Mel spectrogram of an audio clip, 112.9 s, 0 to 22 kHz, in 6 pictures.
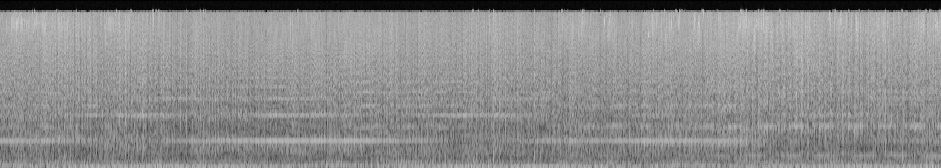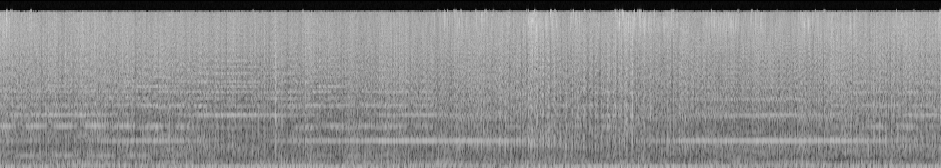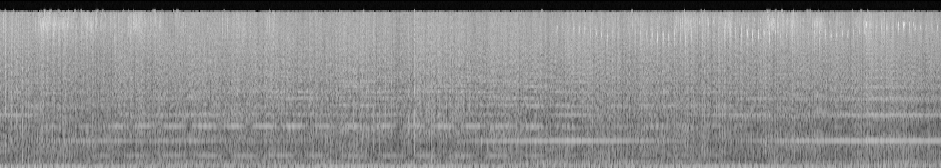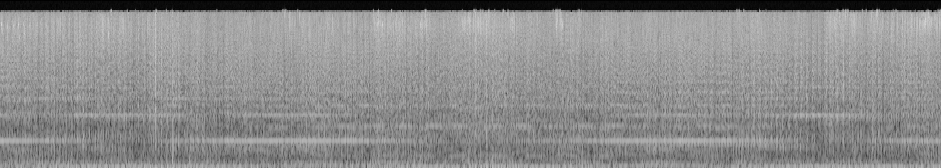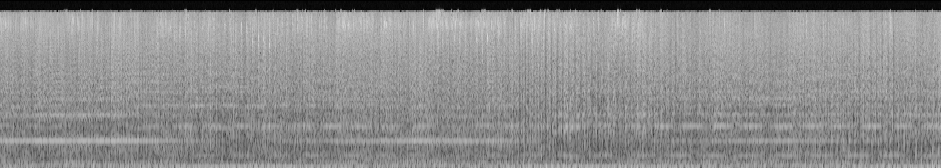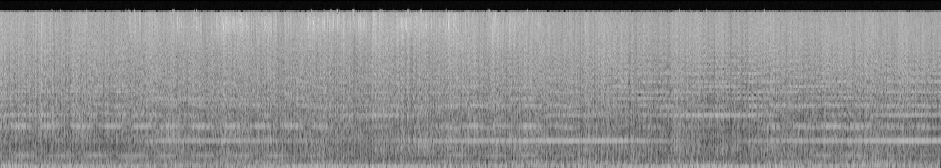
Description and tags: Еvil noise (fm mod)
automation underwent 17 parameters in the modulation matrix
synthesizer ToxicBiohazard (Image-Line)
